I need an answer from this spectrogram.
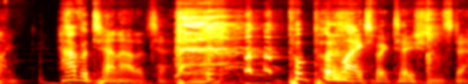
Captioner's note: Joey laughing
